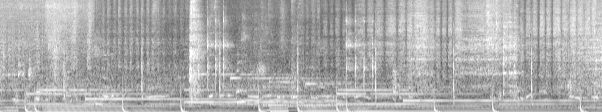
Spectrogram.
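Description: A metal blade scraping and rubbing dried glaze off a ceramic tile, taking the top layer off some parts so the glaze beneath will fire brown. Lo-fi background music with a slow beat plays underneath.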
